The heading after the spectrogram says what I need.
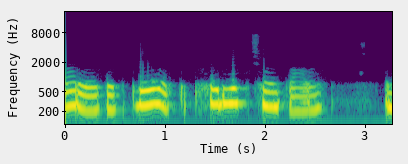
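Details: Simulated mild to moderate hearing loss (about 40 dB), bilateral loss sloping to severe at high frequencies: a child's voice reading a sentence comes through muffled and dull in short bursts, words unclear.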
